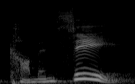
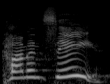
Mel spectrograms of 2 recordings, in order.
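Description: First: Gentle invitation. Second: Firm invitation. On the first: Shown as a demonstration. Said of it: "I love Philip". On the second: Acted.

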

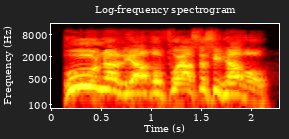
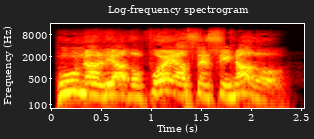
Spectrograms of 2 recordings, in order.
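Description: First: Brisk, projected announcement; urgent announcer call. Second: Low, measured announcement; somber announcer call. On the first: Announcer reporting an ally slain, urgently. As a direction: announce it quickly and firmly. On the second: Announcer reporting an ally slain, somberly. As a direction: break the news low and grave. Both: Acted.

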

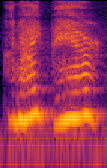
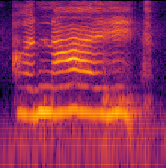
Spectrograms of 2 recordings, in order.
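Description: First: High little call, held back; soft mouse call. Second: High, drawn-out calling; louder mouse call. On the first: Mouse calling softly to Bear at bedtime, high and gentle. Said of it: "Mouse called softly". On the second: Mouse calling to Bear pretending sleep, louder high call. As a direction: call out higher and a little louder. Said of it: "Mouse called a little louder". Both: A narrator's reading.

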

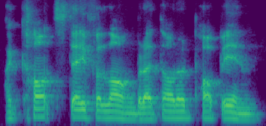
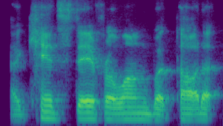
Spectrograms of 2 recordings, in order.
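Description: First: Higher-pitched British accent, imitating a chat friend; imitated British accent. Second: Said in the usual way. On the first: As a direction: read it out in a put-on British accent. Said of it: "say it sort of in your voice". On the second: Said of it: "reading everything you write in an American accent".

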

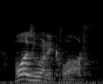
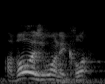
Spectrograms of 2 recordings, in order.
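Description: First: Said in the usual way. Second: Excited. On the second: Real, not acted.

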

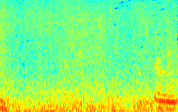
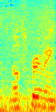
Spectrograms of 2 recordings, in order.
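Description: First: Slow, breathless whisper to stay quiet; stretched, whispered self-warning. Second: Said in the usual way. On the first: Real, not acted. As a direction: hush yourself so nothing hears you. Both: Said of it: "No, no, no screaming".

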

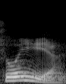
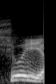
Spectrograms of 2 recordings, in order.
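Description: First: Said in the usual way. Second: ഷ്വയ്യ said higher and louder, clipped fall; ഷ്വയ്യ said louder with a falling tune; emphatic repeat. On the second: Shown as a demonstration. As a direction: punch out ഷ്വയ്യ as a firm model word. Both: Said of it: "അറബികൾ എങ്ങനെയാ പറയാ?".

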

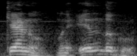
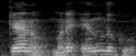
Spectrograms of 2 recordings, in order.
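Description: The two takes are said the same way.

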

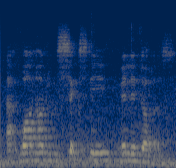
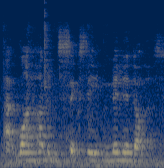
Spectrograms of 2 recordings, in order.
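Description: No difference in how they are said.

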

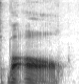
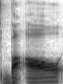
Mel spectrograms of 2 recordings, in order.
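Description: First: "Baal" clipped to one Southern syllable, "Bawl". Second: "Baal" drawn out as "Baa-al"; proper pronunciation. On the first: Southern preacher giving the congregation his own "Baal", one syllable. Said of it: "I'm a one-syllable guy". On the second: Preacher showing the congregation how "Baal" is properly said, carefully. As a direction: say "Baal" the correct way, with a long open "aa". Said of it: "It's Baal is how it's pronounced". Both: Shown as a demonstration.

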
